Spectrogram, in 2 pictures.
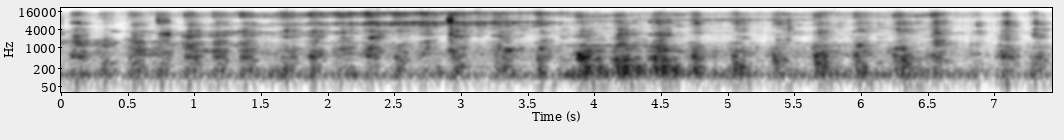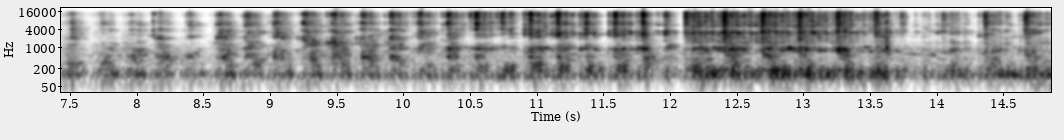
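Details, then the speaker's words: V-twin after cam and big-bore kit install with Thundermax tuning, fresh startup: loping idle with a firm, uneven potato rhythm drifting as it balances out; no knocks or rattles, normal idle. "This one will probably even out here in just a minute. It takes a little bit for it to balance out. There's nothing wrong there. It's just a fresh startup."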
